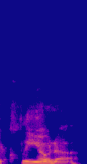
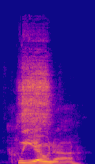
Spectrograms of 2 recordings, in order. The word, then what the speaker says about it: Clionadh: You should try Cleona Cosmetics. I think it's CLIOANADH. There's like a very interesting way to spell it. It's like an Irish spelling.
